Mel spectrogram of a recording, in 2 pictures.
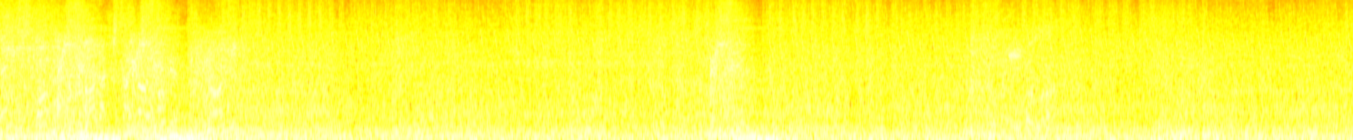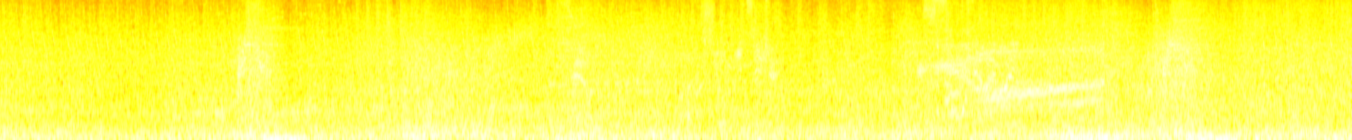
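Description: Rocket thrusters roar steadily.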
